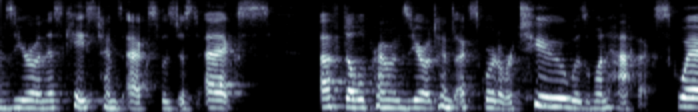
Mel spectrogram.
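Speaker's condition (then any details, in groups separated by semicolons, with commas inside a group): No condition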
